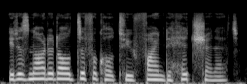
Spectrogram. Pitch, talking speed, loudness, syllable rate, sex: 220 Hz, 290 wpm, -16 LUFS, 6.2 syllables/s, female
